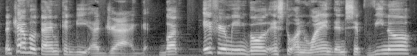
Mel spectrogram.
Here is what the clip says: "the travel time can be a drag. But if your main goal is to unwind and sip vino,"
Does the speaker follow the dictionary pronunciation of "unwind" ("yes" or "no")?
yes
